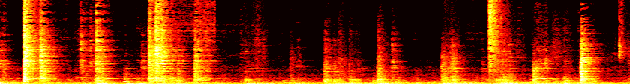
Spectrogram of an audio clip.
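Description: Dishes and cookware clinking and clattering as they are loaded into a dishwasher: a string of sharp knocks and clinks, some with a brief ring after them.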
